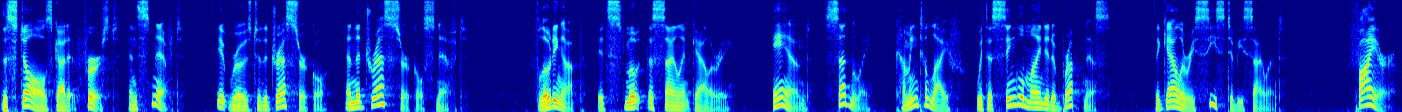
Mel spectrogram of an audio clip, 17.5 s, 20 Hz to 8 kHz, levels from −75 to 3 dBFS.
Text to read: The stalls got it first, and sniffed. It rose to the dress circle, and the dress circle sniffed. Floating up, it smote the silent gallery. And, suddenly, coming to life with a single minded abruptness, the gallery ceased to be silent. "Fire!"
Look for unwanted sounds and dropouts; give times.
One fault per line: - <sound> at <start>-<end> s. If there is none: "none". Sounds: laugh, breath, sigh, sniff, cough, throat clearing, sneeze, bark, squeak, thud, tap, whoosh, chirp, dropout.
none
